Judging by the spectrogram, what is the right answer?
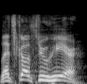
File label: misc directional, voice; gambler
